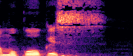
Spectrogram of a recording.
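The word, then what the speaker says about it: Muqawqis: Seorang penguasa Mesir, namanya apa? Muqukis. Bacanya Muqukis. Seorang yang bernama Muqukis, penguasa di negeri Mesir, yang memberikan hadiah himar tadi kepada Rasulullah SAW, namanya Ufair.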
